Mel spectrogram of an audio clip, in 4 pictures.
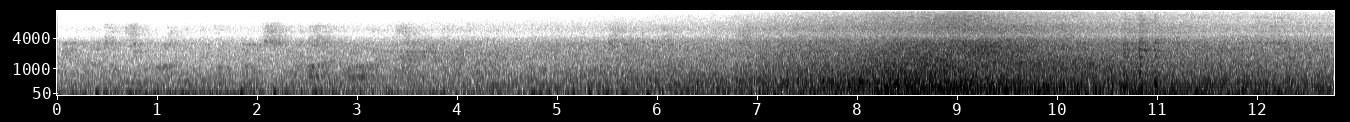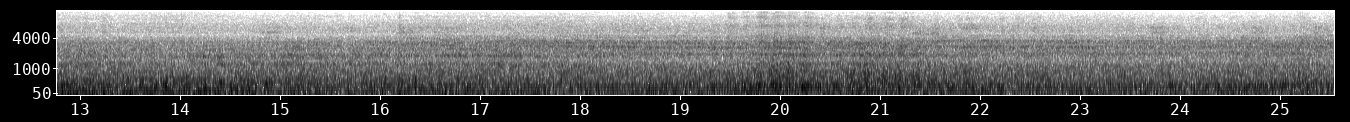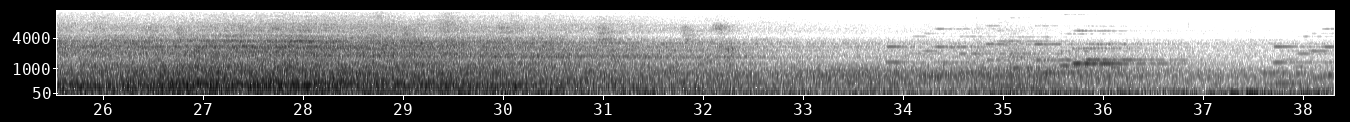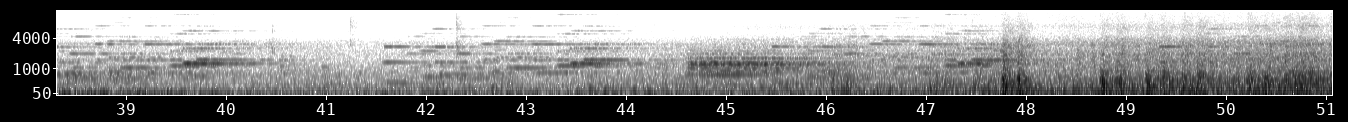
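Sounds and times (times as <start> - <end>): freight train rumbling past: 0.0 - 51.0.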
